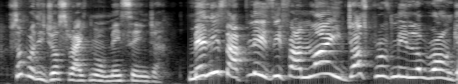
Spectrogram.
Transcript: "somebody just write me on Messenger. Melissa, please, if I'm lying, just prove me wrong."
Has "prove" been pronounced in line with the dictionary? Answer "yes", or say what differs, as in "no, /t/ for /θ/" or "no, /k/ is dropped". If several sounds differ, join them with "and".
yes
